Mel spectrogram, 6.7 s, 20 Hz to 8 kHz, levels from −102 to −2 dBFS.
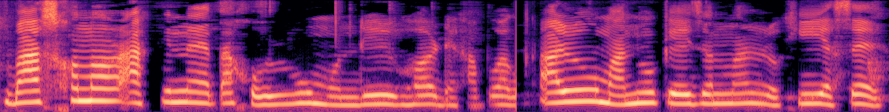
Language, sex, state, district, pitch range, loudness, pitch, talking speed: Assamese, female, Assam, Sonitpur, 230-275 Hz, -16 LUFS, 255 Hz, 115 wpm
